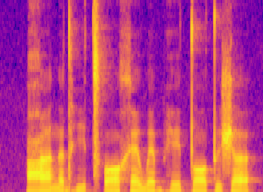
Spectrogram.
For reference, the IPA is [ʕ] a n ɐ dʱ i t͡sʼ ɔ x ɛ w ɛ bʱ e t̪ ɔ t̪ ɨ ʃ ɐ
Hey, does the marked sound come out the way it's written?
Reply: yes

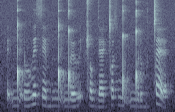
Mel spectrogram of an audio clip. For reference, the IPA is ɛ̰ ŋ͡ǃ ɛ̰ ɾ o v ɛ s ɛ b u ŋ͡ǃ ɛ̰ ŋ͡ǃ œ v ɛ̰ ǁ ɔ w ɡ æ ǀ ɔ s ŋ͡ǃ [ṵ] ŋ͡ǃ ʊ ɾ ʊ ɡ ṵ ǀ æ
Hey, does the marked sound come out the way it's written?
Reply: yes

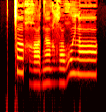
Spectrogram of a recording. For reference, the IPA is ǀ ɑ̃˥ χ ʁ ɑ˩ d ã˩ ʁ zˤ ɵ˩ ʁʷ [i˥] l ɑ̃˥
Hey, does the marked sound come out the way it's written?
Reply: yes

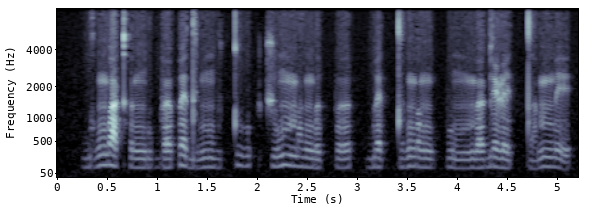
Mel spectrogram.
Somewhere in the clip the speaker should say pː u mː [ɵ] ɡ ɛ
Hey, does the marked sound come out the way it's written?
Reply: no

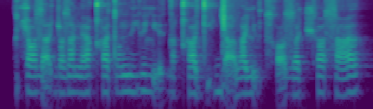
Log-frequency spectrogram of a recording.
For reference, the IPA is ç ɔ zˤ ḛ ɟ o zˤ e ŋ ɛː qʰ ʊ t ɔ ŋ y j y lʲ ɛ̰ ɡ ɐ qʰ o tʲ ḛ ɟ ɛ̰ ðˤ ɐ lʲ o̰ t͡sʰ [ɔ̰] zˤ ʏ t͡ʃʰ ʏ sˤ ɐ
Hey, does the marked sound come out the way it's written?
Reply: yes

